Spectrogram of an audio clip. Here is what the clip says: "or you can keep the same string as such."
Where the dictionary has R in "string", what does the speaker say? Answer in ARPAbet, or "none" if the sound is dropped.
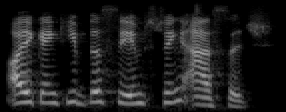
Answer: none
